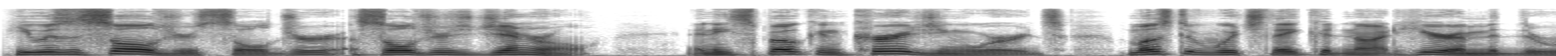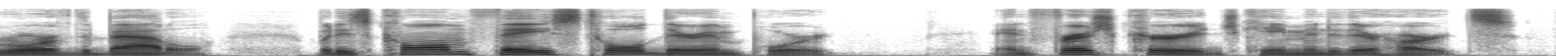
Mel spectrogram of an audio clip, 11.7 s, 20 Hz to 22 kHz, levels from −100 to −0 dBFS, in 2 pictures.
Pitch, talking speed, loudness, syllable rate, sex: 115 Hz, 205 wpm, -19 LUFS, 5.5 syllables/s, male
